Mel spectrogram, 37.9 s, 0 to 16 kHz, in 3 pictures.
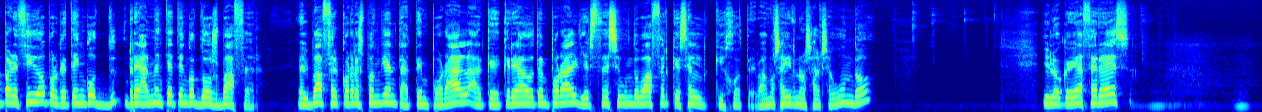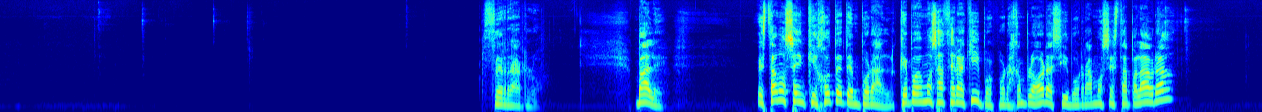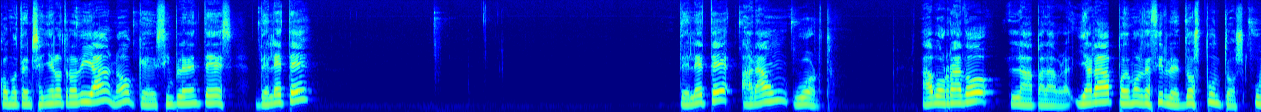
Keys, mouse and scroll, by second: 9.2-10.2 typing, 24.1-24.9 typing, 32.8-33.6 typing, 37.0-37.7 typing.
